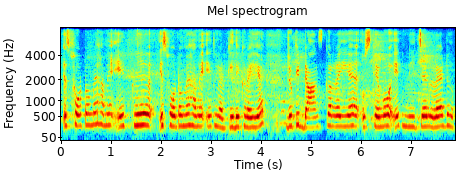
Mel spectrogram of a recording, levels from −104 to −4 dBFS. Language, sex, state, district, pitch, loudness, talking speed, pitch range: Hindi, female, Himachal Pradesh, Shimla, 260 Hz, -15 LUFS, 190 wpm, 245-280 Hz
